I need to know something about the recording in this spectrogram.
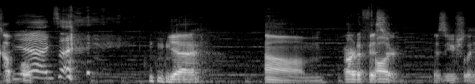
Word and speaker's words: artificer: you call it AR yeah EXA yeah um artificer is usually how it's pronounced fair enough um I've heard it prounce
